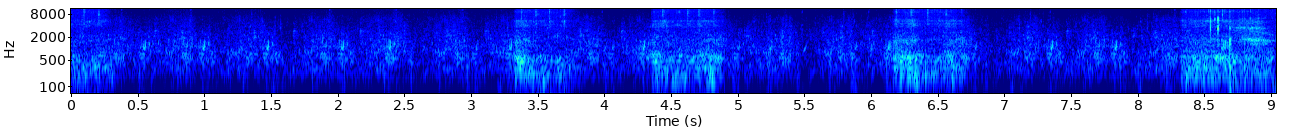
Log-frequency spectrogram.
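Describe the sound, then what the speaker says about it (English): A Minecraft water bucket is spam-clicked while the player is underwater, a muffled watery wash that rises and falls in repeated bursts, faint, with no talking. "if you don't know, you can just spam click with a water bucket."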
